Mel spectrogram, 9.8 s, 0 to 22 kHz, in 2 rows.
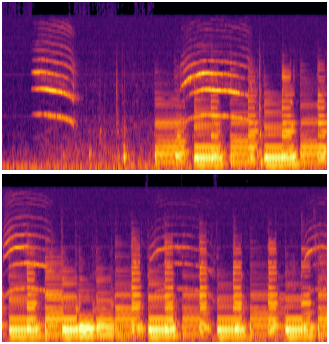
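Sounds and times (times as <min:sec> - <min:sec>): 
cat meowing: 0:00.4 - 0:01.2, 0:02.6 - 0:03.9, 0:04.7 - 0:05.8, 0:07.0 - 0:08.1, 0:09.2 - 0:09.7
bouncy instrumental tune: 0:02.3 - 0:09.7.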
